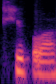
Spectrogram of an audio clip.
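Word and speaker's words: cupola: most people see the Weather Vein it's called Cupa Cupa and this is according to um I believe it's I was watching this old house and he said oh it's actually pronounced Cupa so I kind of feel like they know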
